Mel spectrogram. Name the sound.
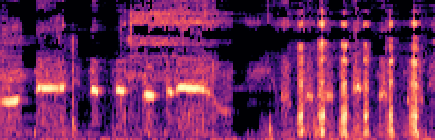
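person whistling a tune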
